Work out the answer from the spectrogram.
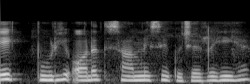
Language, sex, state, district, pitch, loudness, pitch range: Hindi, female, Punjab, Fazilka, 200 Hz, -17 LUFS, 195-215 Hz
